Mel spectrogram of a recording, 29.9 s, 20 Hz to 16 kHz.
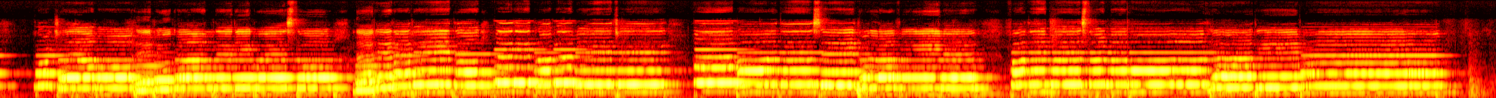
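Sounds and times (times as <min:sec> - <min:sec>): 
tenors singing: 0:00.7 - 0:29.4.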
